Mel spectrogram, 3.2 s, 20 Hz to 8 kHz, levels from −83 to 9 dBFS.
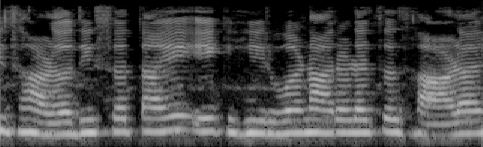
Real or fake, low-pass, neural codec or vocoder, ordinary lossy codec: real; 7.2 kHz; none; none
